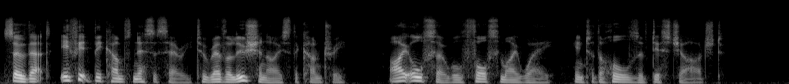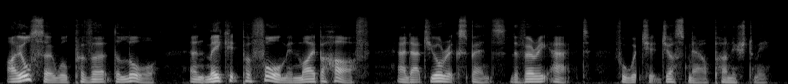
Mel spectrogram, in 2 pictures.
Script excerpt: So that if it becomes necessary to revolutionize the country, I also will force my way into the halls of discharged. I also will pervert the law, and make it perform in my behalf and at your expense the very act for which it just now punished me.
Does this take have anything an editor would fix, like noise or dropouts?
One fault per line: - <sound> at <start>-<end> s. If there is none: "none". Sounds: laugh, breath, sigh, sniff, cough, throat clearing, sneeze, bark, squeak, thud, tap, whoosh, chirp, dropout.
- dropout at 14.2-14.3 s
